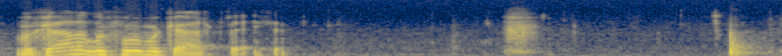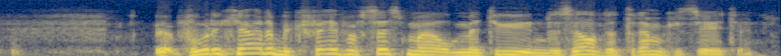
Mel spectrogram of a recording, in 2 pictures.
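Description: Speaking with a Flemish accent in a 1990s radio drama, a man plays a calm stranger who watches closely and seems to know far too much. His fairly high voice is unhurried and full of pauses, insinuating, insistent and coolly overfamiliar, heard through a narrow, phone-like broadcast sound.

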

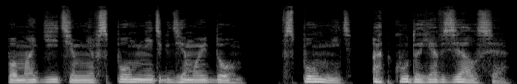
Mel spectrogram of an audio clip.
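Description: A man's voice: medium pitch, slow pace, a little mellow, no echo, clean studio sound, lightly acted. A man voicing a courtly old-fashioned ghost. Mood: pleading. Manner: gallant, flowery old-fashioned speech.

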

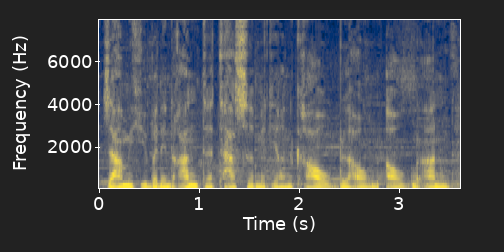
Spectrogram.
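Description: Over music, an actor plays a weary, introspective male academic narrating a radio play in the first person, dry, reflective and understated. His voice is low, with a steady tone and moderate pace, in a literary style.

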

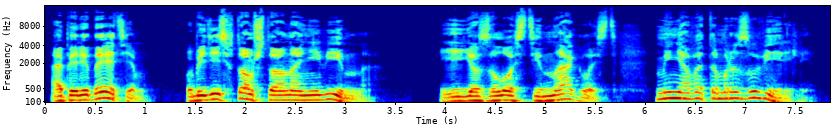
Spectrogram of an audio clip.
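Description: A man voicing a cruel, domineering king who jeers loudly and speaks slowly, with a husky voice. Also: lively intonation. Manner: booming, slow, jeering. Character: cruel loud-mouthed male king, mocking and domineering.

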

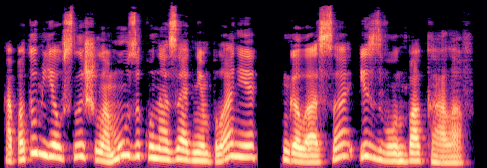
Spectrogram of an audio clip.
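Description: A woman narrating a first-person novel aloud in an expressive audiobook reading. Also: medium pitch, normal speed.

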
